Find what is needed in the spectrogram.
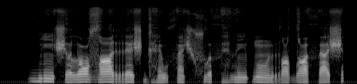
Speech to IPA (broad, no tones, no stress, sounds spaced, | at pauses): ɡ͡b ĩ ʃ ʌ l o zˤ ɛ r ɛ ʃ ɡʱ ɛ̃ w θ ã ʃ sʷ ʌ θ ɛ̤ ð ĩ ɓ õ r ɯ dˤ ʌ θ a ʃ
